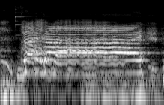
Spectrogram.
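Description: Children's outro song: a child's voice sings briefly, then holds one long steady note over backing music.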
